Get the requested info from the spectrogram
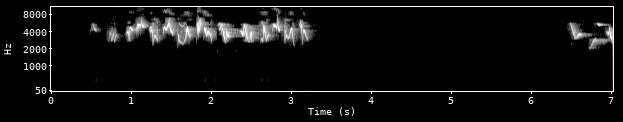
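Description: A varied bunting sings a quick, jumbled warble of high, buzzy and sweet notes for about three seconds, then starts again after a pause.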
